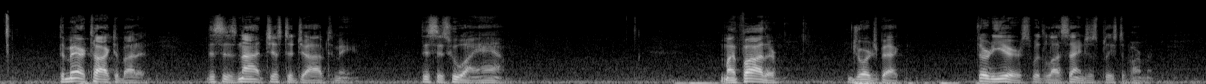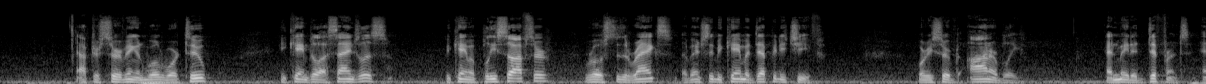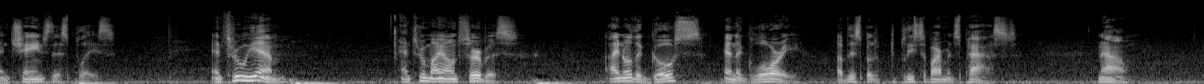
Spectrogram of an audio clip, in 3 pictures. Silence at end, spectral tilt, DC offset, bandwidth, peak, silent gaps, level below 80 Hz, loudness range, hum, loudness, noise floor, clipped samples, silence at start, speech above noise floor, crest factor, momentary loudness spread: 0 s; -5.5 dB/octave; under 0.1%; 13 kHz; 0 dBFS; none; -34 dBFS; 5 LU; none; -21 LUFS; -41 dBFS; under 0.1%; 0 s; 21 dB; 22 dB; 24 LU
